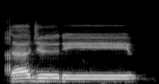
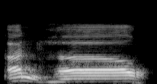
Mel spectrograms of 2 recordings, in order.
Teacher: را باریک ہوگی، را کے بعد یا مدہ ہے، الف برابر لمبا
